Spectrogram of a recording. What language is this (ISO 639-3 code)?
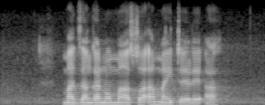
ven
